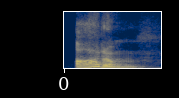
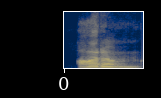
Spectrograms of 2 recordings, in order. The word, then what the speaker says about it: autumn: is silent for knife autumn autumn autumn is another word for the fall season autumn at the end that n is silent right we don't say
